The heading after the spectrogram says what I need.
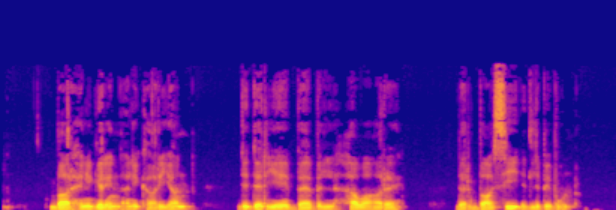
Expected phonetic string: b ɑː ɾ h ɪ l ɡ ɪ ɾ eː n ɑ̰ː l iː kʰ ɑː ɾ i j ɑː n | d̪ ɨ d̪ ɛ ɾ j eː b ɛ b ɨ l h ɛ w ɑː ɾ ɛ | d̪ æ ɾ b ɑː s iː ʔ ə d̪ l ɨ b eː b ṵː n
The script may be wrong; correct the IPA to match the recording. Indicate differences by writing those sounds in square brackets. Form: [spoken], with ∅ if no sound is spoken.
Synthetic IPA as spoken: b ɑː ɾ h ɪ l ɡ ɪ ɾ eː n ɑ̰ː l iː kʰ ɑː ɾ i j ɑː n | d̪ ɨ d̪ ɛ ɾ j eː b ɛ b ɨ l h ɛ w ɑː ɾ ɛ | d̪ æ ɾ b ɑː s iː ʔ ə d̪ l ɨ b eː b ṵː n

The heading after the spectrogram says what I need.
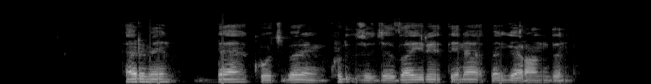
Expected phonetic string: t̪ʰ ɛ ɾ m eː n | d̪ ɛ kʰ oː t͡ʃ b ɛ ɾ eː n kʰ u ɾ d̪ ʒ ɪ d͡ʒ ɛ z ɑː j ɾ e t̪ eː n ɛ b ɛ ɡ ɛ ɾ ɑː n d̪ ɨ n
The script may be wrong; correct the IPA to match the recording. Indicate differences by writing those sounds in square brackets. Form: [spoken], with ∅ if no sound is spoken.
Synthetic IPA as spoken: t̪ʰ ɛ ɾ m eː n | d̪ ɛ kʰ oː t͡ʃ b ɛ ɾ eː n kʰ [ʊ] ɾ d̪ ʒ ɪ d͡ʒ ɛ z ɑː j ɾ e t̪ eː n ɛ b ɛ ɡ ɛ ɾ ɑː n d̪ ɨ n

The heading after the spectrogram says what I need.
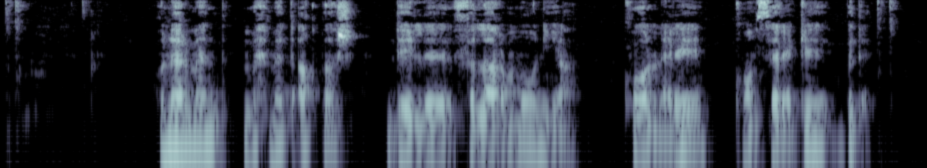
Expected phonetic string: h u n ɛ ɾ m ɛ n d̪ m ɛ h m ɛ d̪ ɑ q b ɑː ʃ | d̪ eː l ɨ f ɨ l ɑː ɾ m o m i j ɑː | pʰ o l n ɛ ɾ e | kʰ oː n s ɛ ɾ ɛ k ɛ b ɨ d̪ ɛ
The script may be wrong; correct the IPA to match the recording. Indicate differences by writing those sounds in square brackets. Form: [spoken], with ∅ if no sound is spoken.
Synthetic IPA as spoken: h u n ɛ ɾ m ɛ n d̪ m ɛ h m ɛ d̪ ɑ q b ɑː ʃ | d̪ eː l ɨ f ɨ l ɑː ɾ m o [n] i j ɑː | [kʰ] o l n ɛ ɾ e | kʰ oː n s ɛ ɾ ɛ k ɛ b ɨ d̪ ɛ

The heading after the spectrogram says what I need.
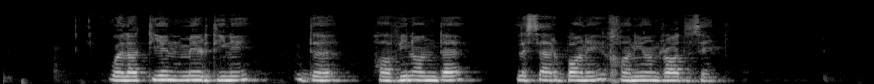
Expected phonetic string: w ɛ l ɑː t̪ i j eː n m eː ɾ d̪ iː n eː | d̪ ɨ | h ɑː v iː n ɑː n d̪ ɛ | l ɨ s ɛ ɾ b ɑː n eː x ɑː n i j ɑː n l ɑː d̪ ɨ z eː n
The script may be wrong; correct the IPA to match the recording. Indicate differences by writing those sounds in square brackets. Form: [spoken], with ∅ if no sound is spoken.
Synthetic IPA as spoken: w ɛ l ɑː t̪ i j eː n m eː ɾ d̪ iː n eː | d̪ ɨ | h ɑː v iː n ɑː n d̪ ɛ | l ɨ s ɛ ɾ b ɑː n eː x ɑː n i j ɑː n [r] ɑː d̪ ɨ z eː n

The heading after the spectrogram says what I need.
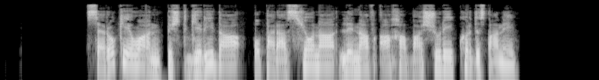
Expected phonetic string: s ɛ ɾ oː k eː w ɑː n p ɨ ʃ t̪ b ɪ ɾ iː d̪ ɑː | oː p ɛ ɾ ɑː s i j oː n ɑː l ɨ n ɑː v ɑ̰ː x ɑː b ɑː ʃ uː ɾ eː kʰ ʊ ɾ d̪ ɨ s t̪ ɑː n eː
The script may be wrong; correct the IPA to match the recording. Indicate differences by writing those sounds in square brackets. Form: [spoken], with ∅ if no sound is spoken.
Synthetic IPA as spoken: s ɛ ɾ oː k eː w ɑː n p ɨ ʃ t̪ [ɡ] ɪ ɾ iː d̪ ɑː | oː p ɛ ɾ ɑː s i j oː n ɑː l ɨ n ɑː v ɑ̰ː x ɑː b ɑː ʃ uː ɾ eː kʰ ʊ ɾ d̪ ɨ s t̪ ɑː n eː

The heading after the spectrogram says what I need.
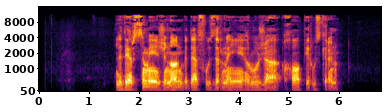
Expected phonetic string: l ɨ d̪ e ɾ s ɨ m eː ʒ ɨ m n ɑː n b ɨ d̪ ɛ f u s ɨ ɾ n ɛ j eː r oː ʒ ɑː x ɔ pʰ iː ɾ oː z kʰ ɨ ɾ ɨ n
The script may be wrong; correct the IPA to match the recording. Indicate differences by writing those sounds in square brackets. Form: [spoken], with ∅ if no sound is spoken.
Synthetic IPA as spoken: l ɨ d̪ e ɾ s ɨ m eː ʒ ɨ [∅] n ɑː n b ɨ d̪ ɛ f u [z] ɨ ɾ n ɛ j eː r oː ʒ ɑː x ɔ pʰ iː ɾ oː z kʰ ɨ ɾ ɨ n

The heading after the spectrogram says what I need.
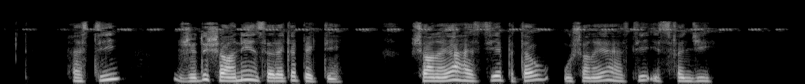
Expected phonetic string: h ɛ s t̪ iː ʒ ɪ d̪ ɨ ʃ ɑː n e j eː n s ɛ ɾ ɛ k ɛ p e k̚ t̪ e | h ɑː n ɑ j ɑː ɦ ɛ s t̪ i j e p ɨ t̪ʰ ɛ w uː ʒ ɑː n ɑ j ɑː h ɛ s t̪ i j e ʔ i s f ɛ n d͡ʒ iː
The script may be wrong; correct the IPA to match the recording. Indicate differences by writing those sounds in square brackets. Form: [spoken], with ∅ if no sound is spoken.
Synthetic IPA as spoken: h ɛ s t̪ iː ʒ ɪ d̪ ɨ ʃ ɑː n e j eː n s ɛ ɾ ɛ k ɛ p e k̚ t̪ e | [ʃ] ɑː n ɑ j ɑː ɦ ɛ s t̪ i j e p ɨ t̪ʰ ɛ w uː [ʃ] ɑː n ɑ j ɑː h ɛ s t̪ i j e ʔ i s f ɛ n d͡ʒ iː

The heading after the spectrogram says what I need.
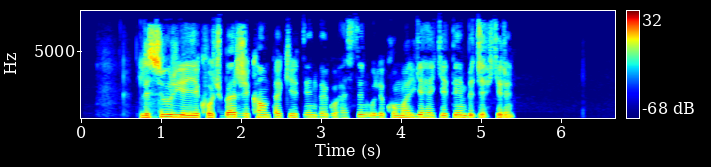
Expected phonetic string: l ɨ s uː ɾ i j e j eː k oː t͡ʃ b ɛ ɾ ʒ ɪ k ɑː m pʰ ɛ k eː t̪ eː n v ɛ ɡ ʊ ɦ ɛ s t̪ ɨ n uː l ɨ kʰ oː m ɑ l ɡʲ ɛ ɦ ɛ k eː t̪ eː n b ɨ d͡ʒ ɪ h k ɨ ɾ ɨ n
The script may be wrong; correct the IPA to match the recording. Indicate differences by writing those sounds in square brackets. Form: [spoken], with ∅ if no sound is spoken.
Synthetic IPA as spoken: l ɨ s uː ɾ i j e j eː [kʰ] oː t͡ʃ b ɛ ɾ ʒ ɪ [kʰ] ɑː m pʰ ɛ k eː t̪ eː n v ɛ ɡ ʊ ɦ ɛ s t̪ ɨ n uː l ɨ kʰ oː m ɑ l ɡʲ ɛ ɦ ɛ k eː t̪ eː n b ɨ d͡ʒ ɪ h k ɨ ɾ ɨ n

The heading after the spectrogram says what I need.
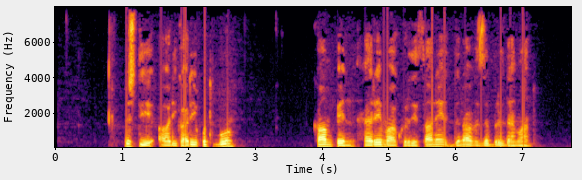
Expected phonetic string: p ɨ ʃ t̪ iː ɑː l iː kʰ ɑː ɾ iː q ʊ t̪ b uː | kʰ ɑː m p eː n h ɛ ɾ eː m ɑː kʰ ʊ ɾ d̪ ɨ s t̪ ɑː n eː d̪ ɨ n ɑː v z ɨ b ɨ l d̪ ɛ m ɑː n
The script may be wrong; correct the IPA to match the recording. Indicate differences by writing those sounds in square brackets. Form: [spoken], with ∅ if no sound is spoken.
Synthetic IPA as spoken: p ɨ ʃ t̪ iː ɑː l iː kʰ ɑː ɾ iː q ʊ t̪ b uː | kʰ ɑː m p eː n h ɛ ɾ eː m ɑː kʰ ʊ ɾ d̪ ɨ s t̪ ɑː n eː d̪ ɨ n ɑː v z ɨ b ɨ l d̪ ɛ m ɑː n

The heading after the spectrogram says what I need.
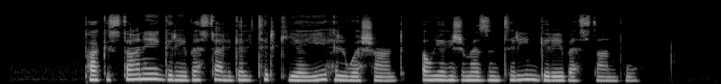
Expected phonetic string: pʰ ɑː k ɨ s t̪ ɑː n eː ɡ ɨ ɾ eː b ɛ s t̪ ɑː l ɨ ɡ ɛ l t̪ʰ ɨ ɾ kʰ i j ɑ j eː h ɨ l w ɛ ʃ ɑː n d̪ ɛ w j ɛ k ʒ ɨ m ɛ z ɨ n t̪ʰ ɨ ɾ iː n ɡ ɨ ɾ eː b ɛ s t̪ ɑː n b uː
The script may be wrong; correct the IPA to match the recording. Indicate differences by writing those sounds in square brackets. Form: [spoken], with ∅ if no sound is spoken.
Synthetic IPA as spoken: pʰ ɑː k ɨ s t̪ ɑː n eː ɡ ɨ ɾ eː b ɛ s t̪ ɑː l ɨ ɡ ɛ l t̪ʰ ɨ ɾ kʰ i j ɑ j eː h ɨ l w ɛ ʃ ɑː n d̪ ɛ w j ɛ k ʒ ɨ m ɛ z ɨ n t̪ʰ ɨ ɾ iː n ɡ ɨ ɾ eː b ɛ s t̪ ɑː n b uː

